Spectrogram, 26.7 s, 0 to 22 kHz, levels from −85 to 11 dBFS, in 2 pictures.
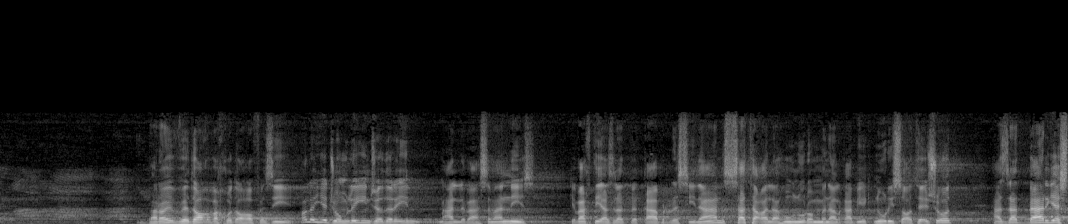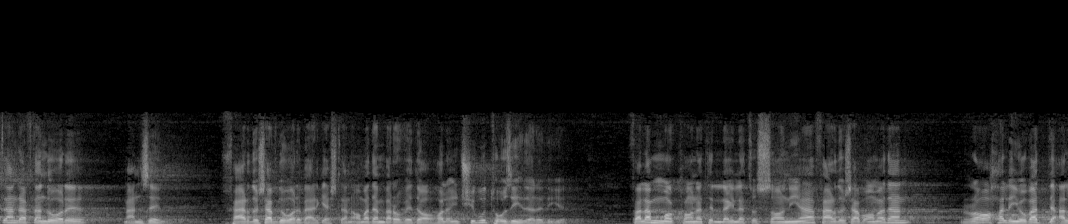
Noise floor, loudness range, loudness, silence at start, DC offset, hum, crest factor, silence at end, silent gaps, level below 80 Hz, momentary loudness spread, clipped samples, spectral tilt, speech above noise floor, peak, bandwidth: -54 dBFS; 3 LU; -22 LUFS; 0 s; under 0.1%; none; 22 dB; 0 s; none; -56 dBFS; 16 LU; under 0.1%; -5 dB/octave; 33 dB; 0 dBFS; 11.5 kHz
